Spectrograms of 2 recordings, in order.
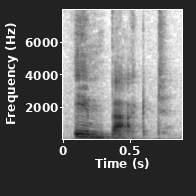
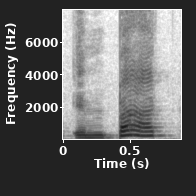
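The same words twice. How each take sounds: First: The stress is on the first syllable. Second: The stress is on the second syllable. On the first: The speaker calls it right. "The first syllable is stressed, so we pronounce it as impact" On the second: The speaker calls it wrong. "If you pronounce it as impact, so then you are stressing the second syllable"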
